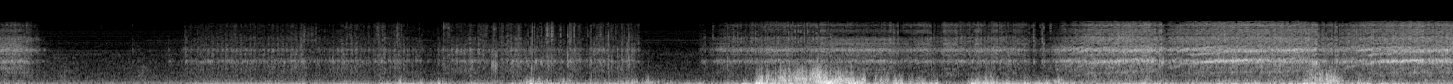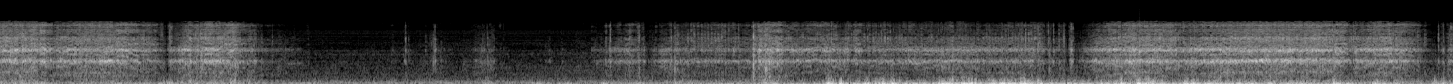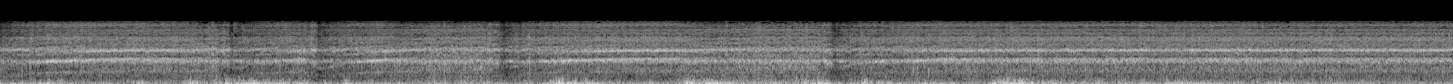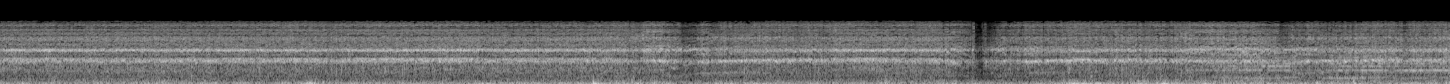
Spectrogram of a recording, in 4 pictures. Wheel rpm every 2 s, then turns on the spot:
20, 20, 20, 20, 60, 90, 140, 130, 40, 0, 30, 70, 60, 140, 90, 150, 140, 150, 150, 160, 160, 160, 160, 160, 160, 150, 130, 150, 150.
2-6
